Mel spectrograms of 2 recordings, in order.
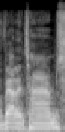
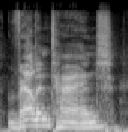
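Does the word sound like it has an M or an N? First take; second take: M; N. First: The middle of the word has an M sound. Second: The middle of the word has an N sound. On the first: The speaker calls it wrong. "I probably used to say that shit when I was little" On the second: The speaker calls it right. "I did say Valentine's with an N"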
